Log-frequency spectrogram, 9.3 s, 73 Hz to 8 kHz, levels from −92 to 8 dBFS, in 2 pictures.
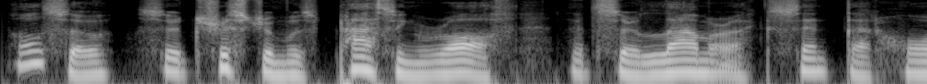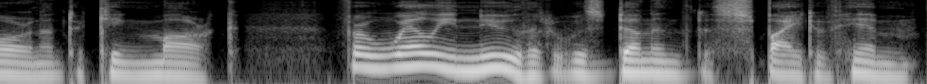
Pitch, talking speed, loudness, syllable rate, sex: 135 Hz, 180 wpm, -19 LUFS, 4.4 syllables/s, male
